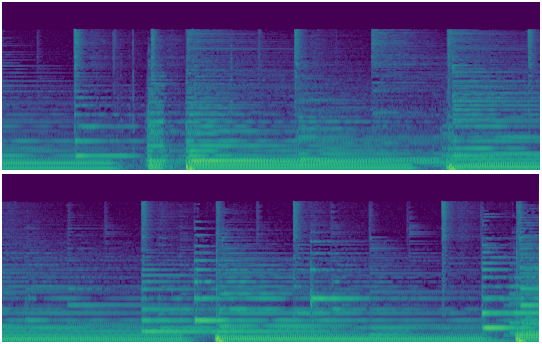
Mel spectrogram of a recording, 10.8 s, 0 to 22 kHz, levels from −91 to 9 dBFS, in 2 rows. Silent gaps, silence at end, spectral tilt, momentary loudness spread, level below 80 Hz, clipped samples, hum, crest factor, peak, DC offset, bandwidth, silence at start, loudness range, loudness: none; 0 s; -6.5 dB/octave; 9 LU; -30 dBFS; under 0.1%; none; 18 dB; -6 dBFS; under 0.1%; 11.5 kHz; 0 s; 3 LU; -27 LUFS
